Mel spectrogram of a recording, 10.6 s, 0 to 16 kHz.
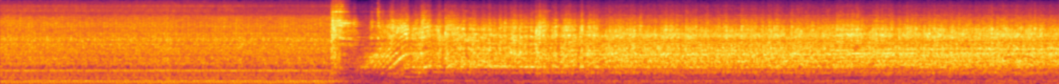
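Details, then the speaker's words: Massey Ferguson DM164 disc mower on a 2850M tractor, PTO at 540 rpm (about 2400 engine rpm), heard with back panel open: loud, steady roar and even whirr of spinning discs, no knocks or rattles. Normal running. "you can hear it running if it sounds like a 747 taking off it's right"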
